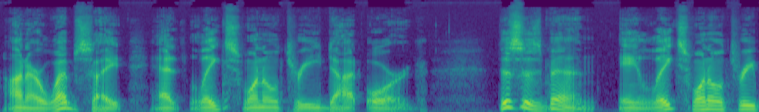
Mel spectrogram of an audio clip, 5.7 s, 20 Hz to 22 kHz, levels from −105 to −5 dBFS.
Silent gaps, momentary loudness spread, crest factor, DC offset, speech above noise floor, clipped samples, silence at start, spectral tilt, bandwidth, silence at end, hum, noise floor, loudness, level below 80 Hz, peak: none; 8 LU; 20 dB; under 0.1%; 33 dB; under 0.1%; 0.05 s; -4.5 dB/octave; over 20 kHz; 0 s; none; -62 dBFS; -29 LUFS; -62 dBFS; -8 dBFS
